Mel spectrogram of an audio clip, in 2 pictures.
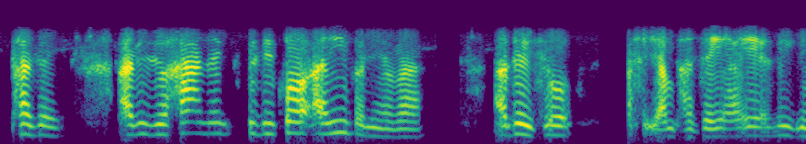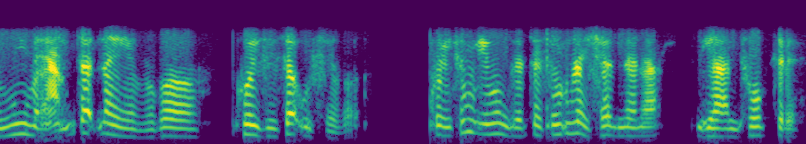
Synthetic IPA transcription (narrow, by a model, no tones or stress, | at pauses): pʰazaj | a̰duzuhanapidikʰɔaɾibaniaβa̰ː | dɯjsu | asaja̰mpʰazajajadɯɡimimaja̰mt͡ʃat̚najabakʰɔ | kʰojs̬isaʔusaba̰ | kʰojsuŋimuŋdatasumlajsandana | ɡiantʰok̚tɾḛ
